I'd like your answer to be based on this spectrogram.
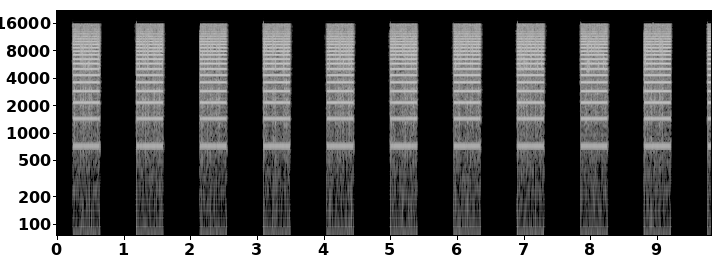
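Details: Hospital ambience sleep sound: steady, evenly spaced electronic beeps, about 63 a minute, from a bedside patient monitor.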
